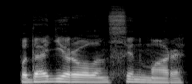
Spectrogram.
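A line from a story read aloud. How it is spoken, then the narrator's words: Solemn proclamation. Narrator (Russian): торжественно провозгласил Луиджина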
